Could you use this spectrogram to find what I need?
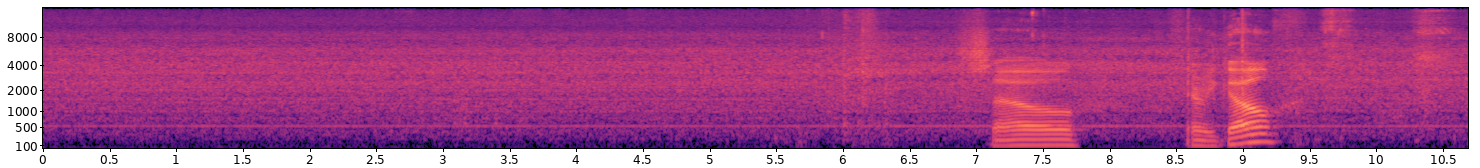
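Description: A computer fan hums steadily.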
